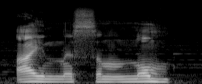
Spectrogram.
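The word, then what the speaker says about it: Ineson: Айнесоном. – Вот так он читается.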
